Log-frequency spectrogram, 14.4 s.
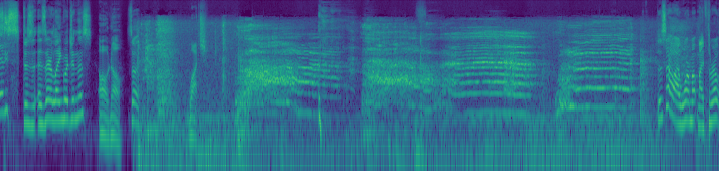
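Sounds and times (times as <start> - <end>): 
speech: 0.1 - 3.2, 3.8 - 5.3, 13.2 - 14.3
lynx screaming in a kitchen: 4.7 - 12.9.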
